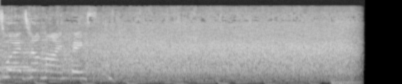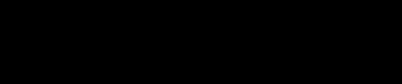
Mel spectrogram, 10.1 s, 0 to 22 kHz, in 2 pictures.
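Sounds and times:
audience applauding: 0.0s - 4.6s.

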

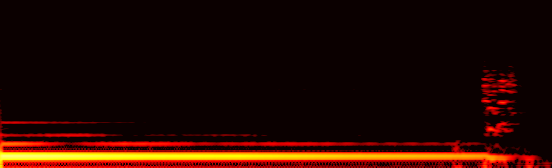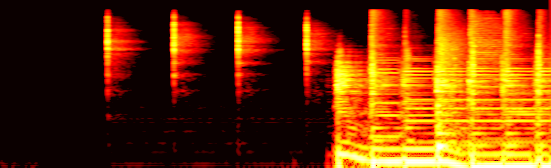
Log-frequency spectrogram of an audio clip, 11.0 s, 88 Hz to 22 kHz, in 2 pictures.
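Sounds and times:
bass guitar ringing: 0.0s - 5.4s, 8.8s - 11.0s
electric guitar ringing: 0.0s - 5.4s.

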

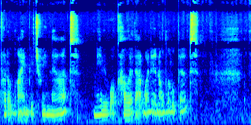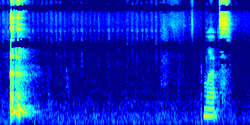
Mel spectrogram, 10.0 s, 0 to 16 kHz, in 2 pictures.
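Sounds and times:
woman clearing her throat: 5.2s - 5.8s.

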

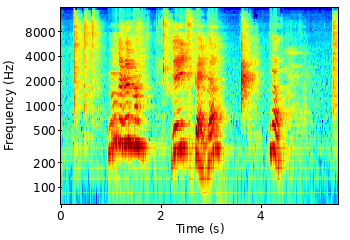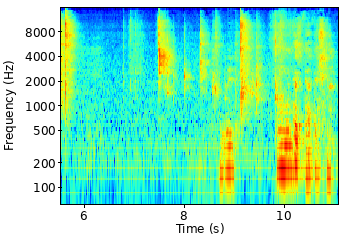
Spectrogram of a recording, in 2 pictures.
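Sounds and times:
egg shell cracking clicks: 0.2s - 0.8s, 5.4s - 5.9s.

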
